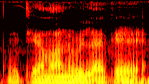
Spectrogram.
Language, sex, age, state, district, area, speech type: Assamese, male, 60+, Assam, Kamrup Metropolitan, urban, spontaneous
